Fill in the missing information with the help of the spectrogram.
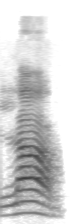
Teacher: दोनों तरफ हमारी जबान ऊपर की तरफ उठ के लाम अदा होता है,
